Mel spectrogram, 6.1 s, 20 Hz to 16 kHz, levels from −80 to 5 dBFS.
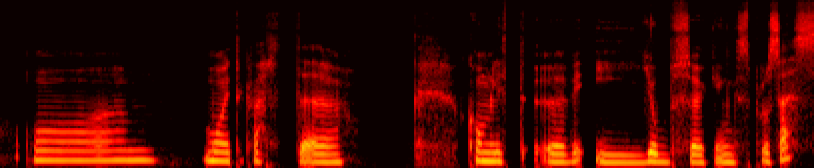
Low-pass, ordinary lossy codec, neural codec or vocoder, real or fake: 14.4 kHz; Opus, 32 kbps; none; real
